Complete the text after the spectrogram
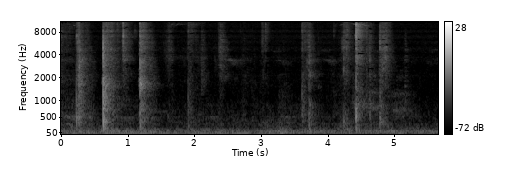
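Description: Nail clippers snip with sharp clicks.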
